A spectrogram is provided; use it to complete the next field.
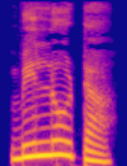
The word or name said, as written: ಬುಲೆಟ್ಟು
